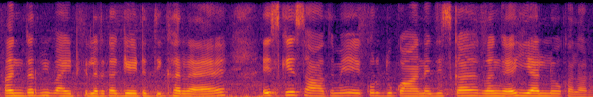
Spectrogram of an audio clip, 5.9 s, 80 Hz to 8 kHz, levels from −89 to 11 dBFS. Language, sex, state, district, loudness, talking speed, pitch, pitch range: Hindi, female, Haryana, Jhajjar, -16 LUFS, 220 wpm, 210 Hz, 200-220 Hz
